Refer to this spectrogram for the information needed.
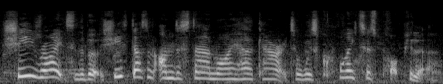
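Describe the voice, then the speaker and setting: A woman's voice: high-pitched, normal speed. A woman asking questions in a conversational interview, rephrasing them as she goes.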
